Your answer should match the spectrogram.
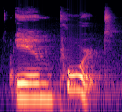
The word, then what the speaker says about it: import: comes a c okay import or is in the second syllable there's your Str your stress Norm noral or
